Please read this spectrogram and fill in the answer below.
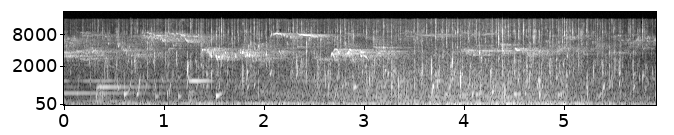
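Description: Small birds chirping repeatedly over the steady rush of running water, with the last held notes of a tune dying away in the first second.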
